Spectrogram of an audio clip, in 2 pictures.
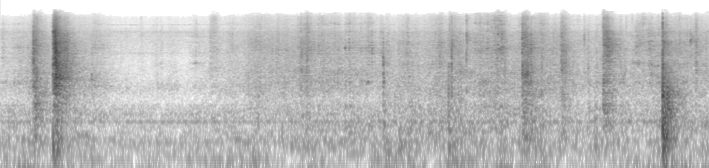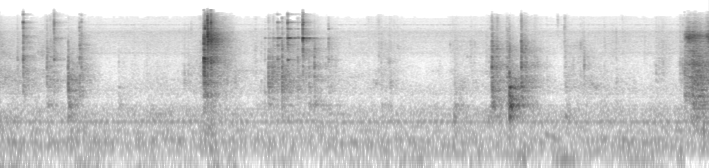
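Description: Plastic parts click and knock as a hand handles a quad bike's handlebar.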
